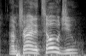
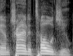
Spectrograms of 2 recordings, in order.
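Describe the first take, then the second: First: "told" said deliberately instead of tell, higher and louder; deliberate wrong grammar. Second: Said in the usual way. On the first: Shown as a demonstration. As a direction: punch "told" high and loud as a joke. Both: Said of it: "I'm gonna say it that way".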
